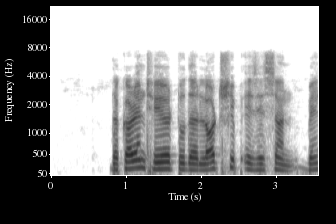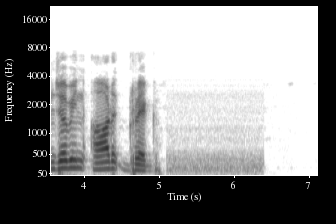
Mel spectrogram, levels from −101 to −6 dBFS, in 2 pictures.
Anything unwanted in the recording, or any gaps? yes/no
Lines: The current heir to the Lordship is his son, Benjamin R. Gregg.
no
